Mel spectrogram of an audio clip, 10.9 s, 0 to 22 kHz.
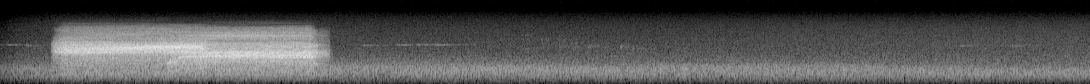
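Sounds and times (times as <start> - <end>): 
adult masked owl screeching: 0.6 - 3.3.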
